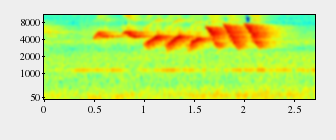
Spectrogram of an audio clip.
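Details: A rusty-collared seedeater singing on a 22 September morning gives a quick two-second run of high, sweet slurred whistles that speed up and grow buzzier toward the end, over a faint steady hum.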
